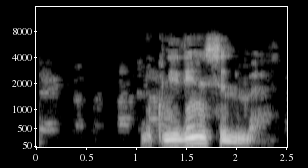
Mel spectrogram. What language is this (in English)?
Kabyle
